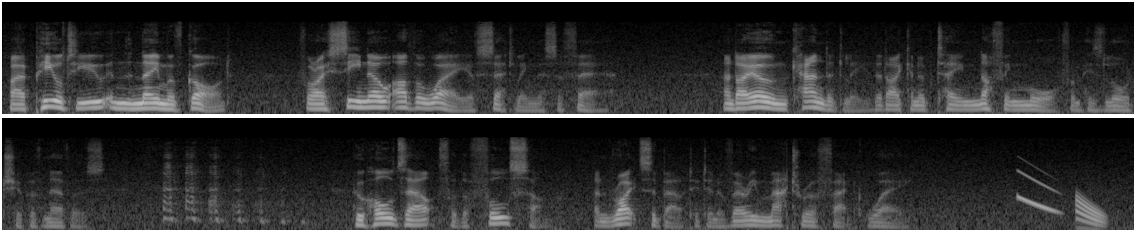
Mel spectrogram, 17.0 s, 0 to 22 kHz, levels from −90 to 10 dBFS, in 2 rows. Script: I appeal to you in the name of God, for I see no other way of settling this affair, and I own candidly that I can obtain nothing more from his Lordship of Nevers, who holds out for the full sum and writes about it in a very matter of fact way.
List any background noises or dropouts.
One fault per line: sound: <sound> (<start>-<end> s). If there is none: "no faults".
sound: laugh (9.5-10.8 s)
sound: chirp (16.1-16.8 s)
